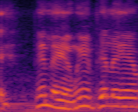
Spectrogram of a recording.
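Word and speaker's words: Pèlerin: Pelerin.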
